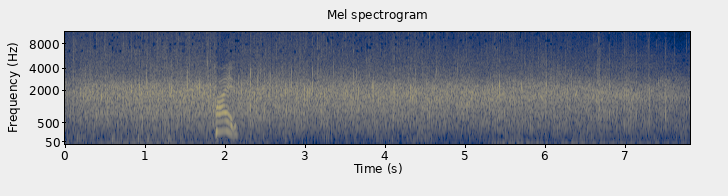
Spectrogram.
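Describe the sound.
A crowd claps steadily and loudly for several seconds, a dense even patter of applause; a single voice briefly greets the audience over it near the start.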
